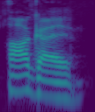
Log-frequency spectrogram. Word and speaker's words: Argyle: Argyle, würde ich jetzt mal aussprechen. – Argyle, ja.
